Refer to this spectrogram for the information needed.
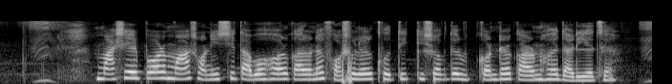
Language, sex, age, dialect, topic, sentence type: Bengali, female, 18-24, Standard Colloquial, agriculture, question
